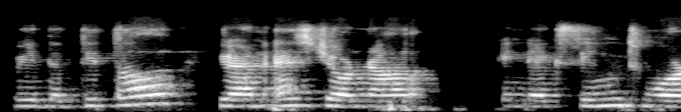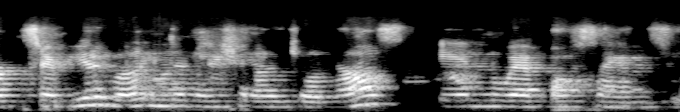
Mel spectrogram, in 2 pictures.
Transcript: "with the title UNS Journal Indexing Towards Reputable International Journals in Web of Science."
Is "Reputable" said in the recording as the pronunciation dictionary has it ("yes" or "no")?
no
